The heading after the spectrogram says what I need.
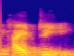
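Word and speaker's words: ڀائٽي: भे और अलिफ उसी तरह से जबर के सुर के साथ मिले हुए, हमजा और ये जबर के सुर के साथ मिले हुए, टे और ये जेर के सुर के साथ मिले हुए। भा एक हिस्सा, ए दूसरा हिस्सा, टी तीसरा हिस्सा, BHAA भा, एपोस्ट्रॉफी यानी पॉज आया, AEY दूसरा हिस्सा, TI तीसरा हिस्सा, भाई टी यानी भतीजी यानी नीस।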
